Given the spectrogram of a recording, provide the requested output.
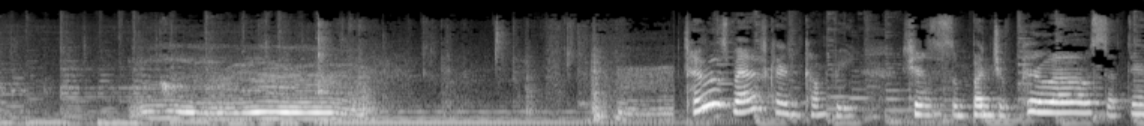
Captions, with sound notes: (groaning) - Taylor's bed is kind of comfy. She has a bunch of pillows,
